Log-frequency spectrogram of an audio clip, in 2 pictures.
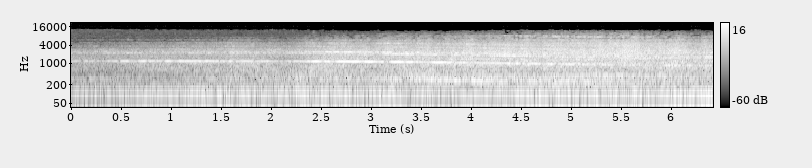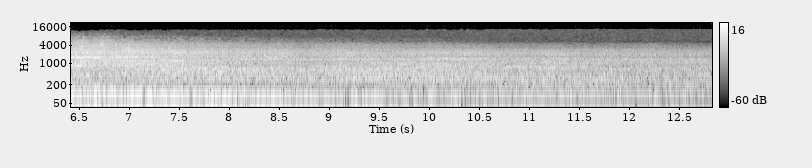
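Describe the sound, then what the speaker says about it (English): Airbus A320neo airliner passing near Manchester Airport, a loud jet roar swelling after the first couple of seconds with a descending whine, then slowly fading while staying prominent to the end. "A320 Neo."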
